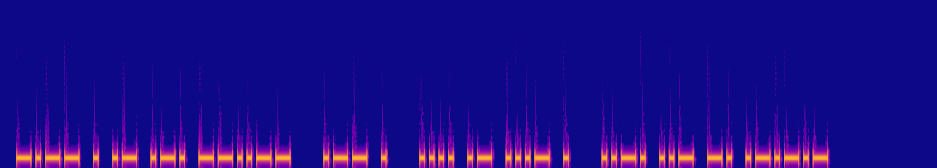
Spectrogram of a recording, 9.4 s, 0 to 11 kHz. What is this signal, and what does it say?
Morse code, heard as a keyed tone, about 25 wpm, 700 Hz. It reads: YEAR, WE HAVE FUN.
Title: Sentences from Top 1000 Words - Review Part 5 - 25wpm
